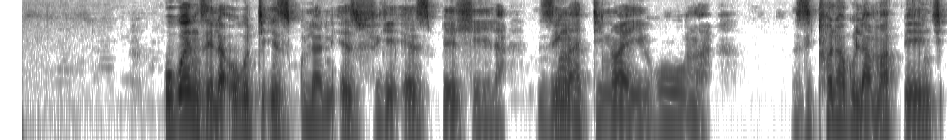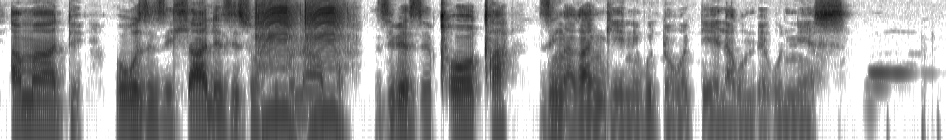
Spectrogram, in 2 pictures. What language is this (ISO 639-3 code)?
nde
